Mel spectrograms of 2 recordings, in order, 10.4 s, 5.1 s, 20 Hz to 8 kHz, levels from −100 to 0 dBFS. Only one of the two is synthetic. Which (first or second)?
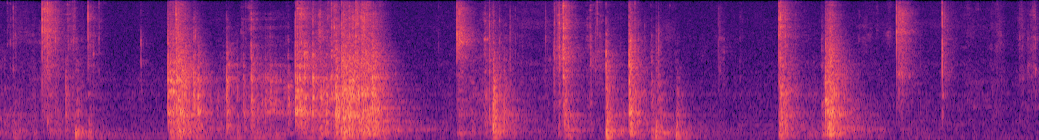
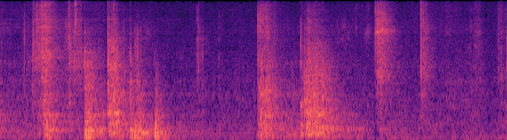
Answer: second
